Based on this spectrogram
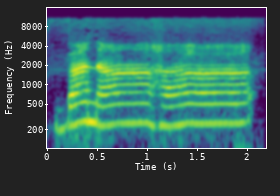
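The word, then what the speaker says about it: بناها: read normally this as banaha, Banaha. banaha. Banaha. Well done, excellent. Now, because no change will happen or no change will occur, I would read this the same way as if I were pausing as well.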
